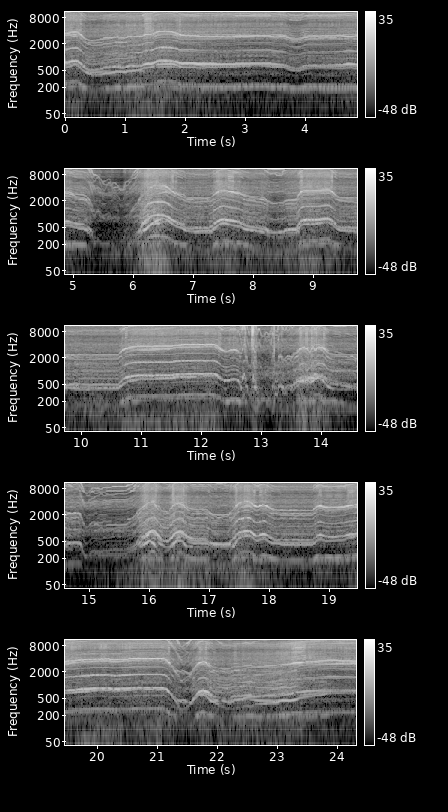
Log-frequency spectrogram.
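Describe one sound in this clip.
A small drone's motors whine loudly, rising and falling in pitch as they speed up and slow down.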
